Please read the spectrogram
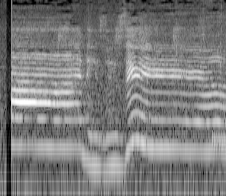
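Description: A song with a high sung voice, cutting in abruptly and holding long notes, dipping in pitch and rising again about a second in.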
